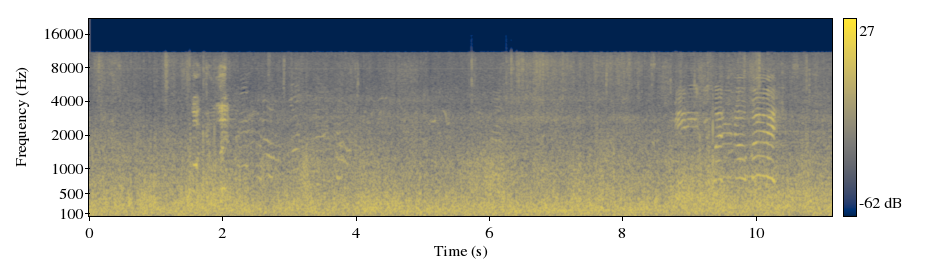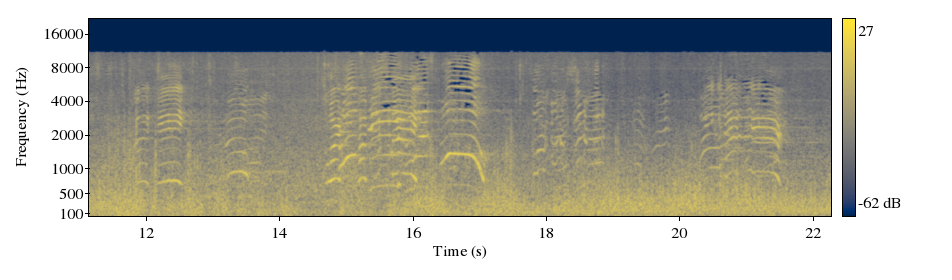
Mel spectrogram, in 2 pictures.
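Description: Wind rumbles over the microphone outdoors.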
